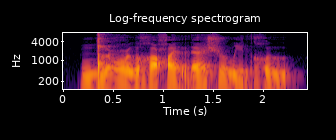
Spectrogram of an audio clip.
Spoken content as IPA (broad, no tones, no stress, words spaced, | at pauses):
ŋ͡ǃuʕu ʁɒħæræ ʃowir ʁu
